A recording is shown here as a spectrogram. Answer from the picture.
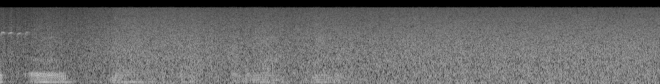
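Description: FM broadcast received over long distance on a software-defined radio: a weak voice is heard under loud, steady receiver hiss for the first three seconds or so, then fades out, leaving only FM noise as the sporadic-E signal drops away.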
